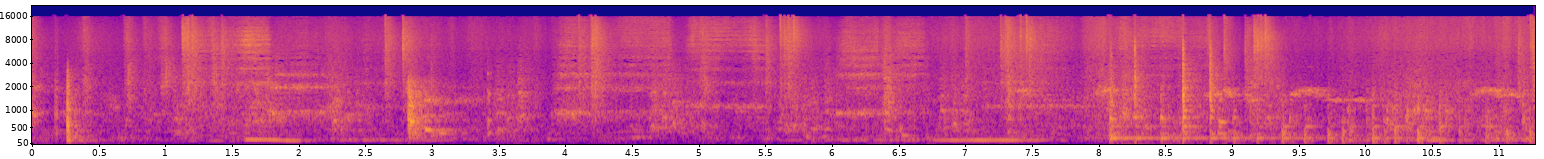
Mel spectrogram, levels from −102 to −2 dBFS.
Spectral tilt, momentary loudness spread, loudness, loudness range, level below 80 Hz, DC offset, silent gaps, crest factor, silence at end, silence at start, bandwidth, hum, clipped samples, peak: -0.5 dB/octave; 10 LU; -26 LUFS; 3 LU; -66 dBFS; under 0.1%; none; 28 dB; 0 s; 0 s; 17 kHz; none; under 0.1%; 0 dBFS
